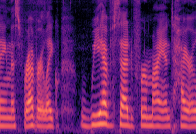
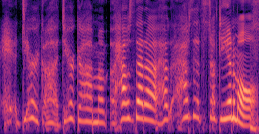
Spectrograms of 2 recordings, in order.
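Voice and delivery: imitated raspy, hoarse voice, pitched higher; 8 semitones higher, 4 dB louder than usual. Retelling a guy who had lost his voice greeting them; imitating a raspy lost voice. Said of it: "got this really raspy sounding voice because he had lost his voice".

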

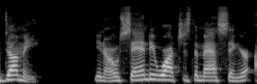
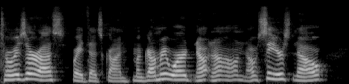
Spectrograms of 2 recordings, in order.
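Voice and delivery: ordinary delivery

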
